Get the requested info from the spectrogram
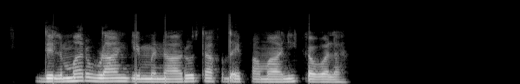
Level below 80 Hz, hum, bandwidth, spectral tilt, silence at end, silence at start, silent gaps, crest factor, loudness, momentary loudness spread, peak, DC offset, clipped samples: -54 dBFS; none; 6.2 kHz; -9.5 dB/octave; 1.75 s; 0.35 s; none; 16 dB; -15 LUFS; 6 LU; 0 dBFS; under 0.1%; under 0.1%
